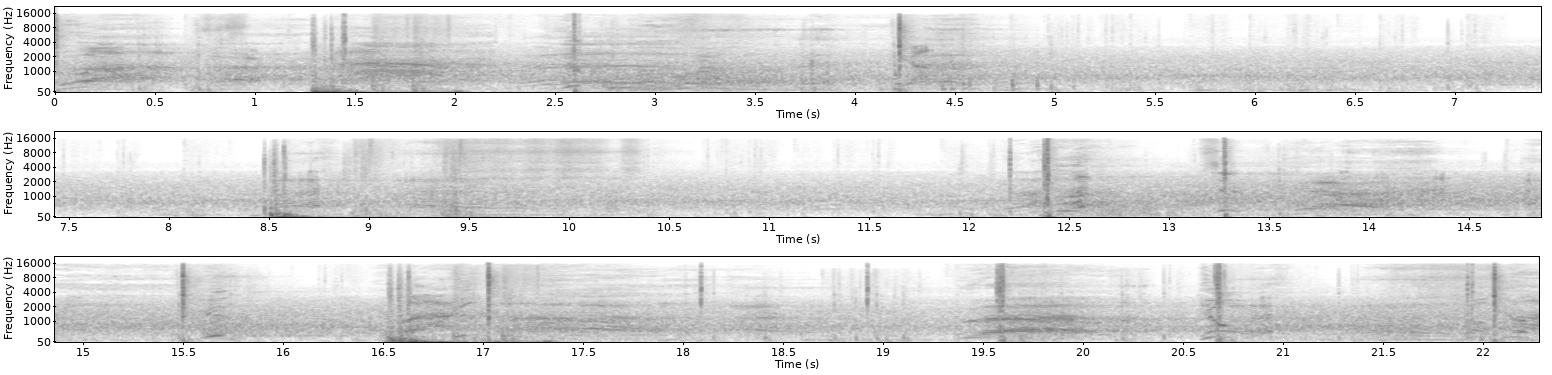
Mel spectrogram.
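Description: Heavy blows thud as two men brawl.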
